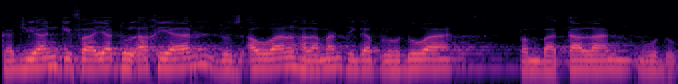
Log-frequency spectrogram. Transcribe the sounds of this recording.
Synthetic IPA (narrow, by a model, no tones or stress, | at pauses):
kad͡ʒiankifajat̪alʔaxjard͡ʒuzawalɦalamant̪iɡapulʊhdua | pəmbat̪alanwudu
